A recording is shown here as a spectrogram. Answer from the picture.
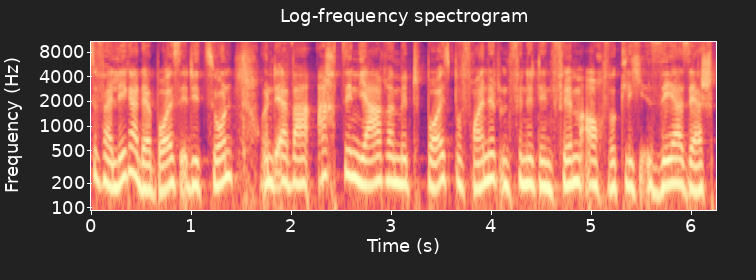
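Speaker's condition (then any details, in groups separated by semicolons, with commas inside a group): No condition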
